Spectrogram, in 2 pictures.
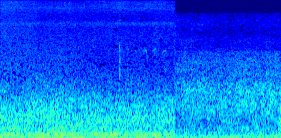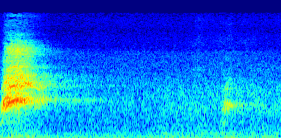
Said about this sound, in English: The chilling scream of a red fox vixen lingers in the air. Foxes live a mostly solitary life outside of the breeding season. The vixen is announcing her presence to any dog foxes that might be nearby and that she is ready to breed.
